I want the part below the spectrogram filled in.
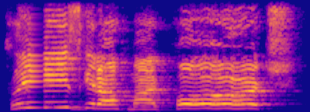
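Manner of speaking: real annoyed call to someone outside; telling off. Real, not acted. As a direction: order them off the porch, slowly. Telling someone off her porch.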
